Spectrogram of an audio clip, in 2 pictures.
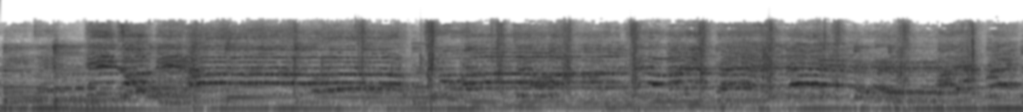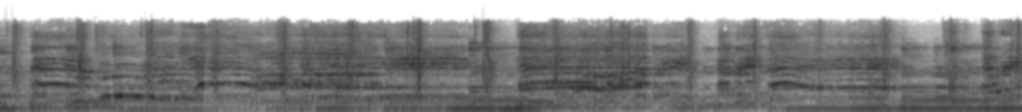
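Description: Live gospel song sung by a group of women, a lead voice over backing harmonies, with a band of keyboard, acoustic guitar and drums keeping a steady beat.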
